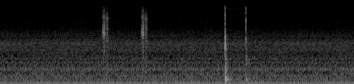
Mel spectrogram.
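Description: Short electronic clicks sound as a choice is made.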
